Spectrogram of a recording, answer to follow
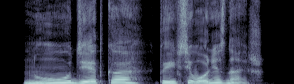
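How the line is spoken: Cheerful drawl. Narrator (Russian): весело протянул Сергей

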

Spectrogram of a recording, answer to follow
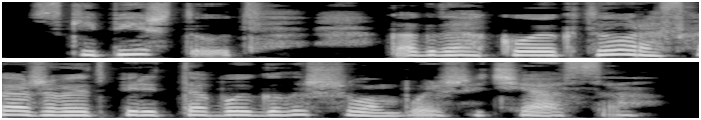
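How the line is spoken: Hoarse mutter. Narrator (Russian): Хрипло пробормотала Лите

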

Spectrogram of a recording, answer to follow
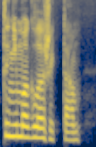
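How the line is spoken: Disbelieving laughter. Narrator (Russian): смеялась я, потому что не верила в реинкарнации

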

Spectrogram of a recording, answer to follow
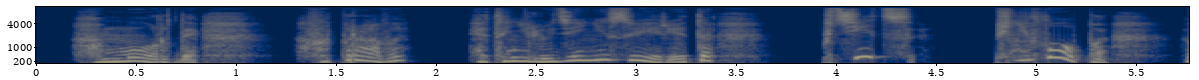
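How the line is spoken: Excited exclamation. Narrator (Russian): восторженно воскликнул он в запале

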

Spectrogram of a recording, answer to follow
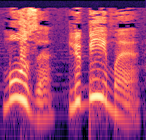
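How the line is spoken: Joyful exclamation, casual. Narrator (Russian): радостно воскликнул он, как ни в чем не бывало

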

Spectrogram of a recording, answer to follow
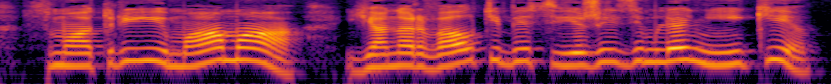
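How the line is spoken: Shouting. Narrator (Russian): закричал он

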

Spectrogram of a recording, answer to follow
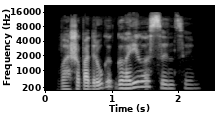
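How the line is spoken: Very quiet. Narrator (Russian): очень тихо сообщила Вероника

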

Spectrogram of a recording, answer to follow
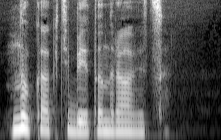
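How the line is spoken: Happy laughing question. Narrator (Russian): Парикмахер рассмеялся от счастья и спросил

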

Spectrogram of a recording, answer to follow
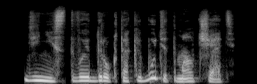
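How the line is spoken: Girl muttering. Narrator (Russian): Бормочет девчонка

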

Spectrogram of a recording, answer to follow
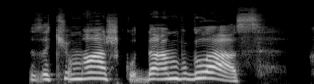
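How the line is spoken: Hoarse, forced out. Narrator (Russian): Хрипло выдавила я

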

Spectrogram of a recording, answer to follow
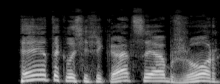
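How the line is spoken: Laughing. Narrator (Russian): рассмеялся Консель

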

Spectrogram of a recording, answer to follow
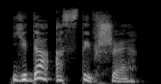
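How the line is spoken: Bark. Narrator (Russian): рявкнул на меня Ротвейлер

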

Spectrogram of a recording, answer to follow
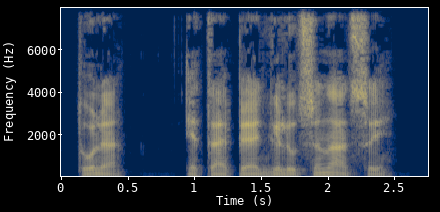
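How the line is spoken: Tired reply. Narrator (Russian): отвечаю устало

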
